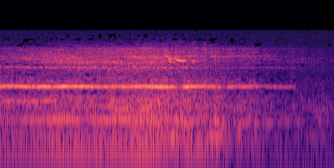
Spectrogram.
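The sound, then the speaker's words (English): A steady, droning airplane engine, started up for takeoff, roars with a constant pitch, holding level for a few seconds before gradually fading away. No voices are heard. “We've got to be in the air. I'll start the engine. We'll take off.”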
